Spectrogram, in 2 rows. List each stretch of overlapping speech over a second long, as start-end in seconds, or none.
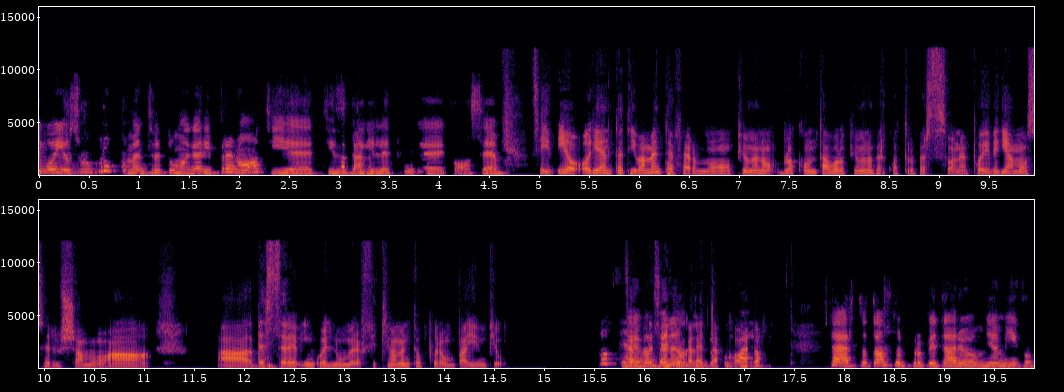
15.8-17.2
